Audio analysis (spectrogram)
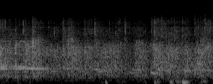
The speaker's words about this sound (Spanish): ¡Ey! ¡Aplausos!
